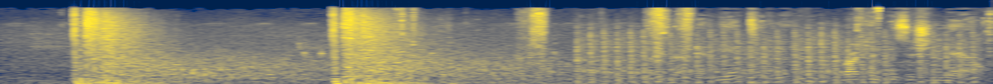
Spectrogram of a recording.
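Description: In the shooter game Ghost War, a frag grenade goes off with a heavy blast, a second boom follows, then a dense spray of rapid gunfire crackles on without any voices.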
